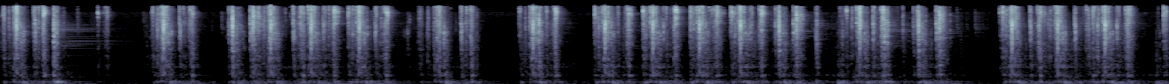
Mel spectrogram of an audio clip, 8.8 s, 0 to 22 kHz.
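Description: A 1950s Remington metal typewriter is typed on with fingertips in a steady rhythm, producing dense bursts of sharp mechanical clacks with bright highs and a low thud beneath each keystroke. The runs of typing are separated by brief pauses.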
